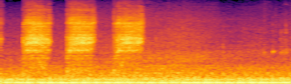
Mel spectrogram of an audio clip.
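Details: Buick at idle after a brake fix: three quick airy psh hisses as the pedal is pumped over a low steady idle hum; brake booster drawing vacuum normally, pedal goes rock hard and brakes grab well.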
